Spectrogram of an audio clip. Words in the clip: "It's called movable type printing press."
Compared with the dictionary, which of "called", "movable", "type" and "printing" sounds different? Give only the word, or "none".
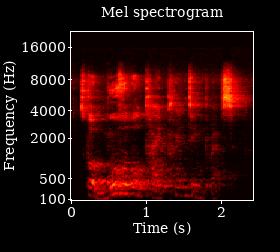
none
